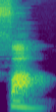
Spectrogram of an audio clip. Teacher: wet area of lower lip touches the tips of the 2 upper central incisors. This is the articulation point for fa.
